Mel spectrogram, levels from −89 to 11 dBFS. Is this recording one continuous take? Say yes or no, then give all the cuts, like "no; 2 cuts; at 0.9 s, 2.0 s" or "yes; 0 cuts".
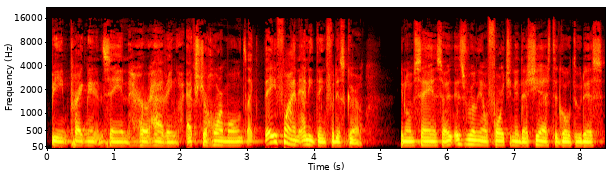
yes; 0 cuts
